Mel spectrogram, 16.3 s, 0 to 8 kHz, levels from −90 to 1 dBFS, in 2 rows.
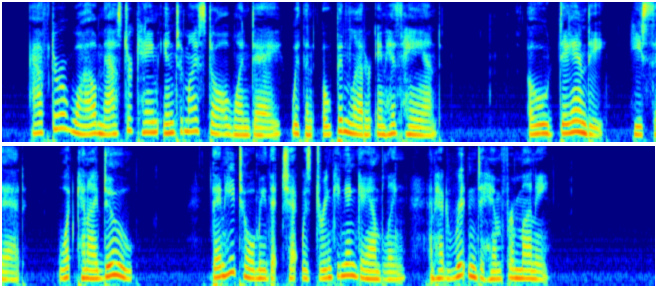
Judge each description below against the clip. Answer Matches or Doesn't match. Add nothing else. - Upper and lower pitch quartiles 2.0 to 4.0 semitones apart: Matches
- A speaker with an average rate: Matches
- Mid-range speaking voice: Matches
